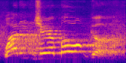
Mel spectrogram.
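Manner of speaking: normal talking voice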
